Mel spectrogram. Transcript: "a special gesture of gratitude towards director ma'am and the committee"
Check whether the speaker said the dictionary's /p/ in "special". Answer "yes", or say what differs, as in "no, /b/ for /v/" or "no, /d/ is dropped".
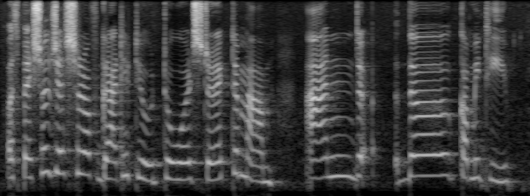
yes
